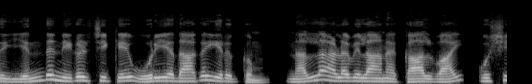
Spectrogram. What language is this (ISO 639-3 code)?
kfe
